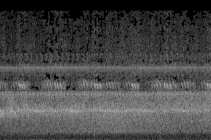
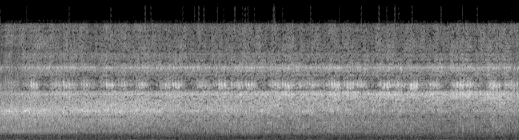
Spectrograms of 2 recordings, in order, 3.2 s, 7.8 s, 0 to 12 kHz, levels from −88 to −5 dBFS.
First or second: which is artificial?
second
